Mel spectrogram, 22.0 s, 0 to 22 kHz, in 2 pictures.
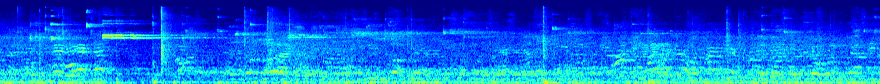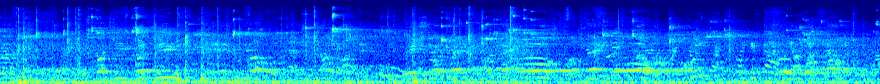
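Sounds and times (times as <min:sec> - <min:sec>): echoing chatter of people: 0:00.0 - 0:22.0.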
